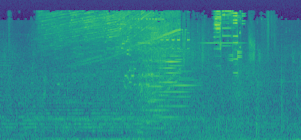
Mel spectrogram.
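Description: A wrist device chirps and beeps electronically.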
